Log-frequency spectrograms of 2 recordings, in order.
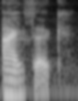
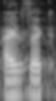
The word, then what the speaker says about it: IASC: welcome to Isaac um you must have heard me call this Isaac yes I call it Isaac that's the pronunciation so so you can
